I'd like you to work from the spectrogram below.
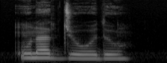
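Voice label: "un'agiudu", Sardinian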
